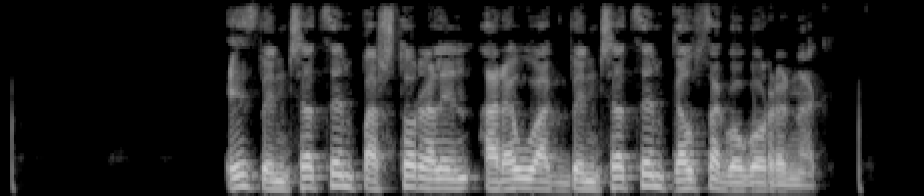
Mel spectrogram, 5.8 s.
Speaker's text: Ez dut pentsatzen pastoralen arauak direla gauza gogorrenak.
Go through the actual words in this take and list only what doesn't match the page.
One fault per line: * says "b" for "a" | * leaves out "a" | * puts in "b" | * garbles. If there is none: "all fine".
* leaves out "dut"
* says "pentsatzen" for "direla"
